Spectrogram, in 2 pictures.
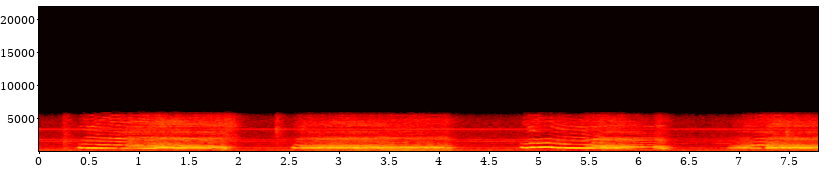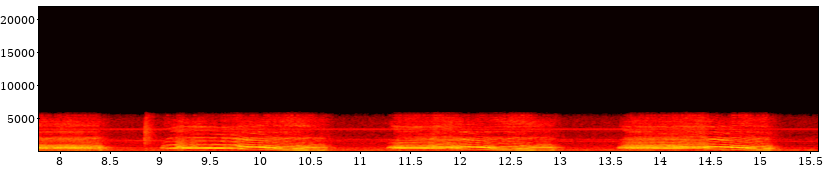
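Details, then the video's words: Female house dog crying while people eat in another room and she is not allowed to beg at the table; short whines that drop sharply in pitch, repeated about every two seconds, with breathy noisy sounds between them. "My dog makes funny noises."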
